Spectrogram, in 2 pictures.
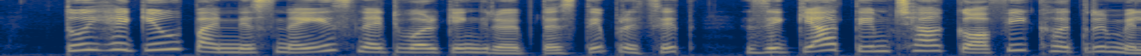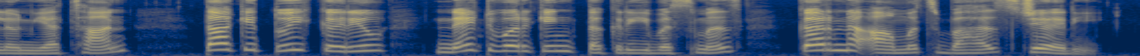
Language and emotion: Kashmiri, neutral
